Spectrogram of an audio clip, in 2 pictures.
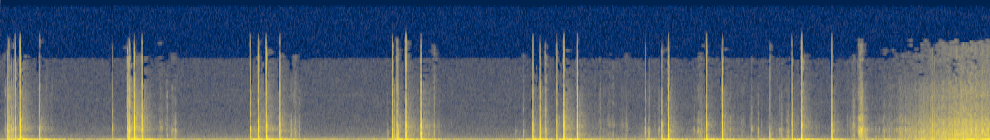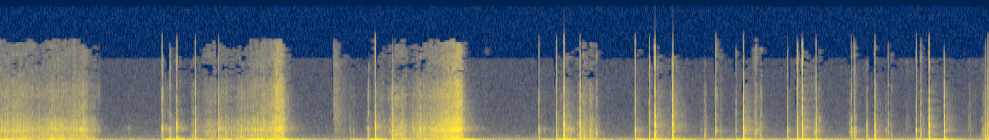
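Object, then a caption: Leather-covered book. Fingertips of both hands tap and scratch a solid brown embossed leather-covered book lying on a wooden table. Quick, dull taps with a low thud come in bursts, broken by stretches of soft, hissy scratching across the cover.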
